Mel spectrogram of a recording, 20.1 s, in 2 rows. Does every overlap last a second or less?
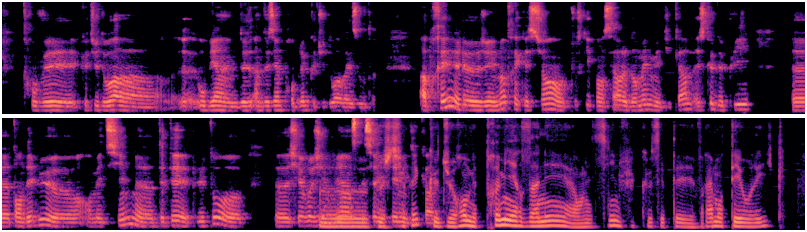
No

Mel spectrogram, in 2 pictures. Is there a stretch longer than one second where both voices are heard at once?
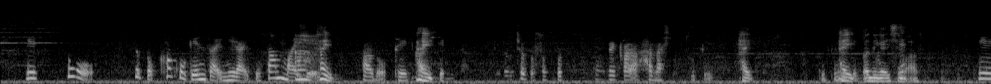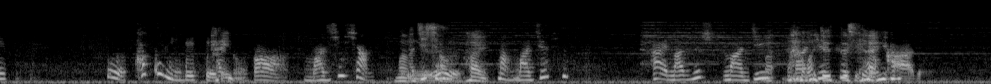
Yes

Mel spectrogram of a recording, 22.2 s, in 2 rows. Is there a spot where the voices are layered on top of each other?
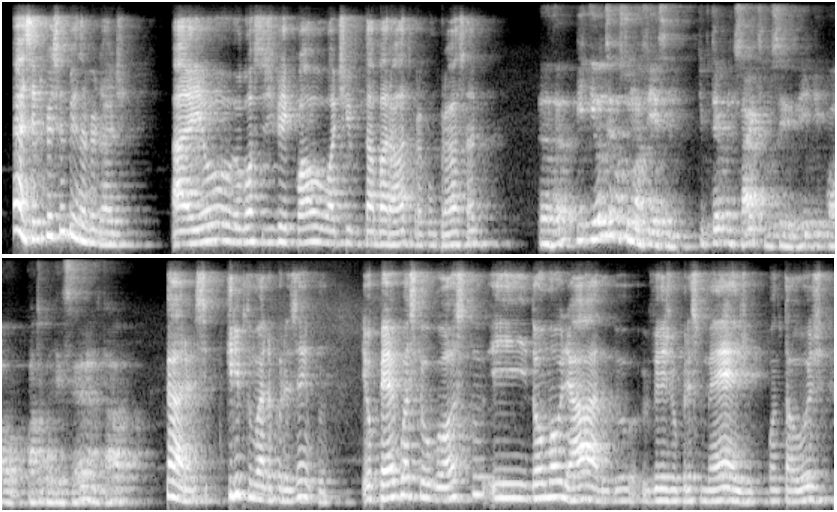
No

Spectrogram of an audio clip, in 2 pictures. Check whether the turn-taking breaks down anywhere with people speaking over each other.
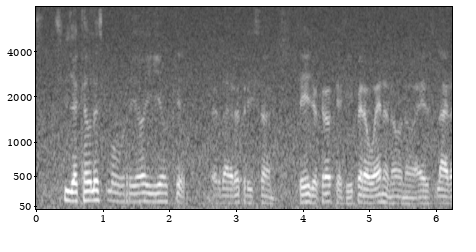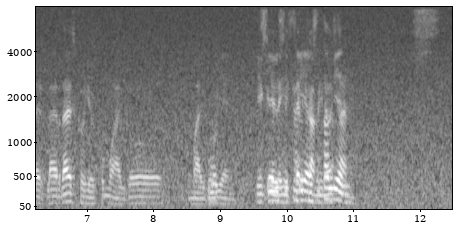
Yes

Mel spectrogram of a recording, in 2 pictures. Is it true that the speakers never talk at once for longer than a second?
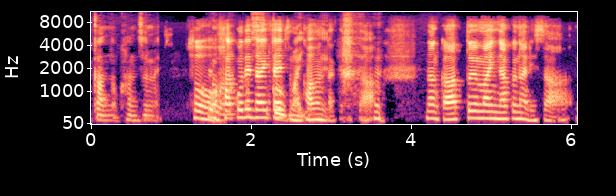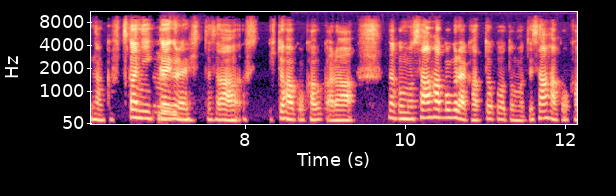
No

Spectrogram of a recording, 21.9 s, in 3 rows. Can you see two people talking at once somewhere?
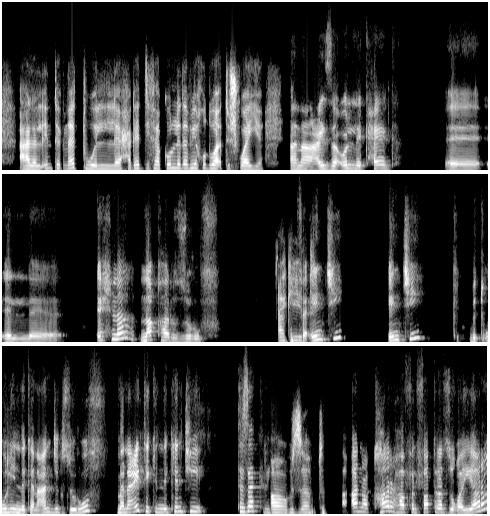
No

